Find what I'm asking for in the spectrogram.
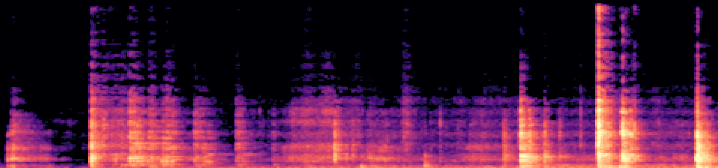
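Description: A metal cooking pot set onto a kitchen stove, with several sharp clanks and scrapes of metal spaced out over a few seconds, close and fairly quiet between knocks.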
